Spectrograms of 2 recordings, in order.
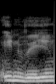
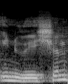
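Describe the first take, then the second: First: The middle consonant is a voiced 'zh' sound. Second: The middle consonant is a voiceless 'sh' sound. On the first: The speaker calls it right. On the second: The speaker calls it wrong.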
